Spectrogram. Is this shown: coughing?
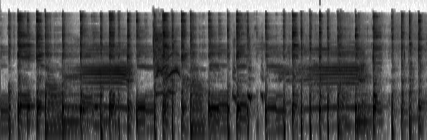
no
